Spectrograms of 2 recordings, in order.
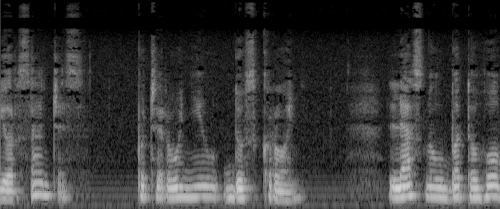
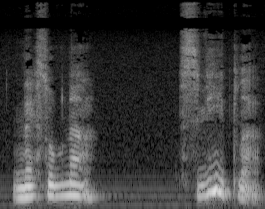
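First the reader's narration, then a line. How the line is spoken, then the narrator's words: Exclaimed. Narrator (Ukrainian): вигукнула Ізідора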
